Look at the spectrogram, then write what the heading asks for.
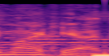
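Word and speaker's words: Marchion: I wonder you know, how Lula and Zine are gonna look next, or how Markion is. It's Markion. Watch the latest High Republic show. It's Markion. It was intended to be Markion.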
